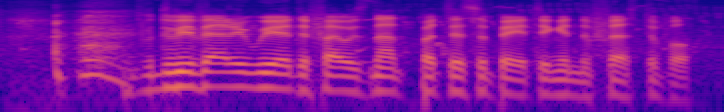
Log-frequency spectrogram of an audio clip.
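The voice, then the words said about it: Exaggerated Russian-sounding accent. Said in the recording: “It's getting more and more Russian ... accent's going so far south”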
